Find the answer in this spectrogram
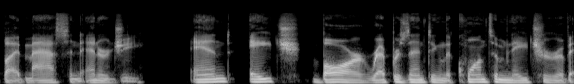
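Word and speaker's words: ħ: The reduced plank constant written as H bar pronounced H bar.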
